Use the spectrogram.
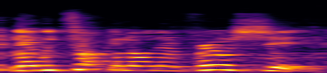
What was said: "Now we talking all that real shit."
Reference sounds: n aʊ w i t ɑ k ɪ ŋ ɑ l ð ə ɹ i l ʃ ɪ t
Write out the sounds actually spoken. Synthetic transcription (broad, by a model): n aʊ w i t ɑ k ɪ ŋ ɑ n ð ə ɹ i l ʃ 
